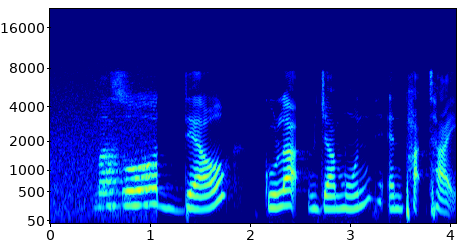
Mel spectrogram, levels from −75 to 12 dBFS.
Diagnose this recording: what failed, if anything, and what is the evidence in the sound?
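Likely a switch to a distant microphone at capture: until 1.07 s speech is hollow and roomy; spectrogram shows thin lows, smeared tails, noise around 25 dB down.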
